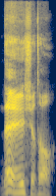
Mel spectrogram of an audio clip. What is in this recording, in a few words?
warrior conversation emotion excited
